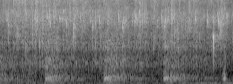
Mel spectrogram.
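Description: Two medium onions fry in hot oil with cumin and mustard seeds, a continuous soft sizzle with faint rhythmic stirring or scraping strokes in the pan.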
